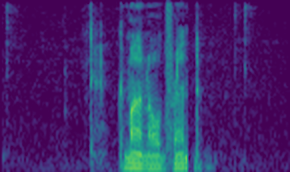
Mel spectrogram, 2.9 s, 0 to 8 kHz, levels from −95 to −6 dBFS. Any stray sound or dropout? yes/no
yes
